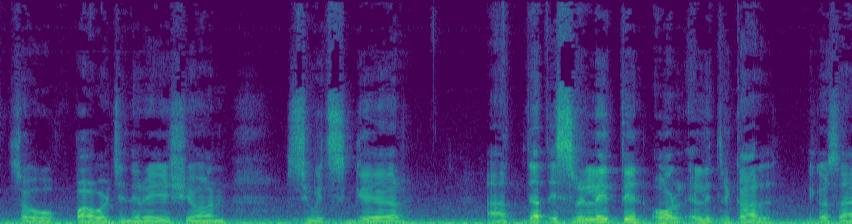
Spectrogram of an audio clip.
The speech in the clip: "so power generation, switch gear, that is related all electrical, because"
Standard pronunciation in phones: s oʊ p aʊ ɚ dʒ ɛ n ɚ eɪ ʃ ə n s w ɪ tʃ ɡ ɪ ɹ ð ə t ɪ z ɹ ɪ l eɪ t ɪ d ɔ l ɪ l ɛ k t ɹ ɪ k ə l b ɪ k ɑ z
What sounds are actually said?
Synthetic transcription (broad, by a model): s oʊ p aʊ ɚ dʒ ɛ n ɚ eɪ ʃ ə n s w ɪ s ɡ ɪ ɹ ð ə t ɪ s ɹ ɪ l eɪ t ɪ d ɔ l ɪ l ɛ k t ɹ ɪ k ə l b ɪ k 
